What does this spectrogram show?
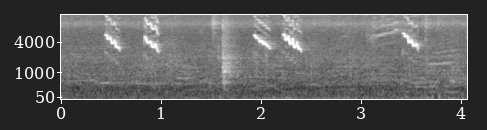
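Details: Lemon-bellied white-eye, kecial of Lombok or Sumbawa, played to make an unwilling bird respond: paired high notes that sweep steeply downward, separated by short gaps, with a brief click midway.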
